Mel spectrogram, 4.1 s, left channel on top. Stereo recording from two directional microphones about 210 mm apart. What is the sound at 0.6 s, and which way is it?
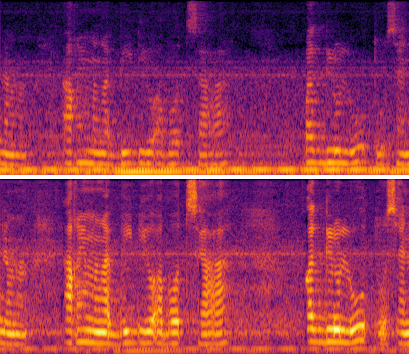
Speech, 45° right (ahead or behind).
